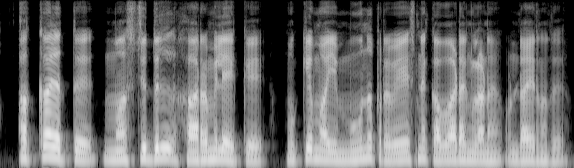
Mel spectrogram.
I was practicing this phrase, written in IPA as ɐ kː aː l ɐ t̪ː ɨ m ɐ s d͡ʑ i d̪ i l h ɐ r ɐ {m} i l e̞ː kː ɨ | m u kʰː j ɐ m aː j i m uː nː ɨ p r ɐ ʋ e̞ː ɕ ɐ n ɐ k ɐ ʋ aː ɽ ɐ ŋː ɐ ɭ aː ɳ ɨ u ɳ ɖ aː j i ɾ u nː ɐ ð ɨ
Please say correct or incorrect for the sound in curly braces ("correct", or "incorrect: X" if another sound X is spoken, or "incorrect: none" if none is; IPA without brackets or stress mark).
correct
